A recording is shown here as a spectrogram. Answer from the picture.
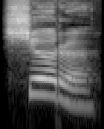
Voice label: "сьӧрӧ", Komi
